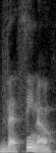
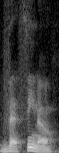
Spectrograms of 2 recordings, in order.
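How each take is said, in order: First: The c is said with a th sound. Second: The same.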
